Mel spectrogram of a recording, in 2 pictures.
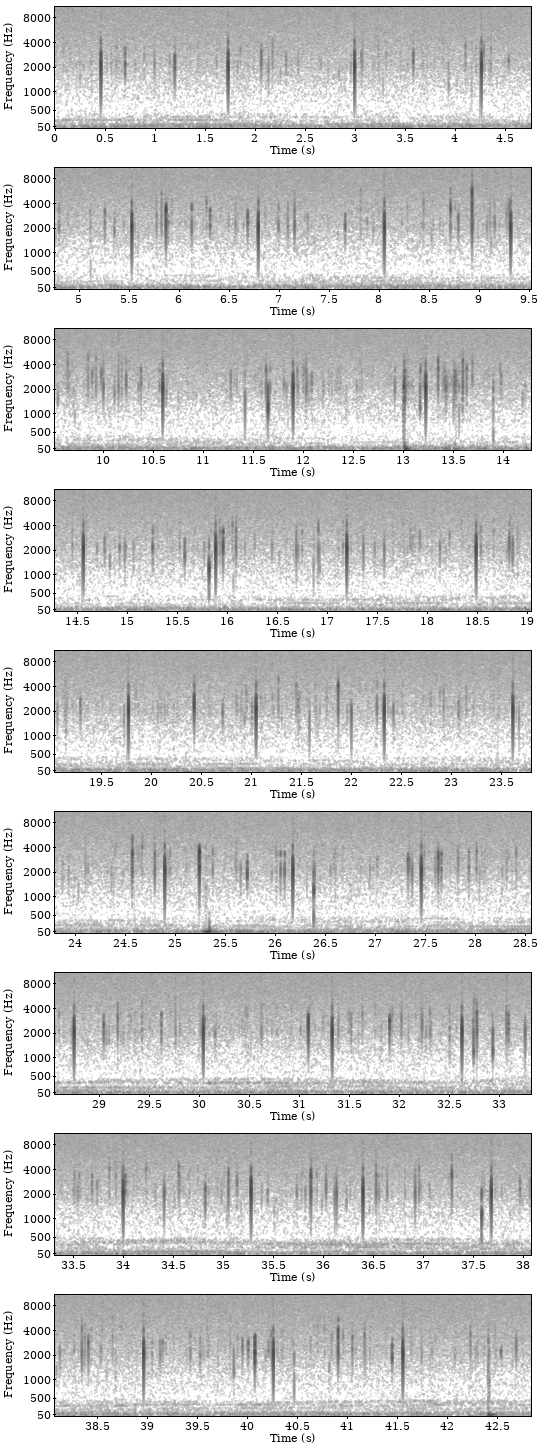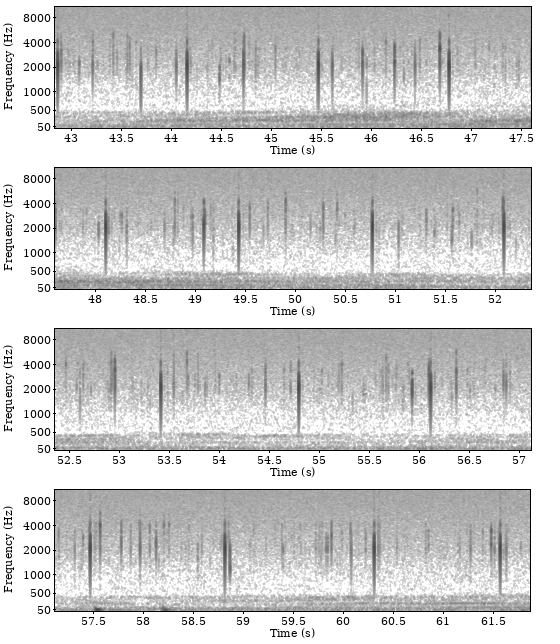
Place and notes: Llanchidian Salt Marsh
Hydrophone recording of a single stem plant growing in the water.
